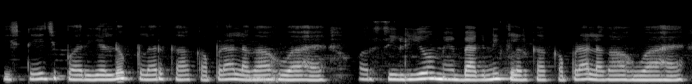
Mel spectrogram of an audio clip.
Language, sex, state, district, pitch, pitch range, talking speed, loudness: Hindi, female, Jharkhand, Palamu, 225 Hz, 210-235 Hz, 165 wpm, -14 LUFS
